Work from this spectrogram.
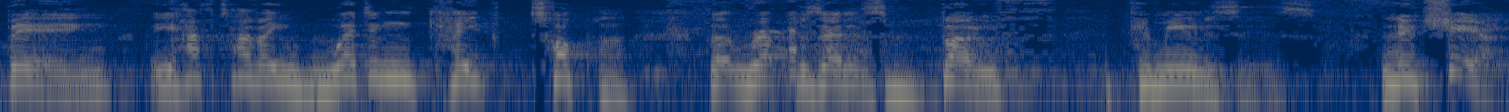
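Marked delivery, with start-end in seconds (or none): none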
